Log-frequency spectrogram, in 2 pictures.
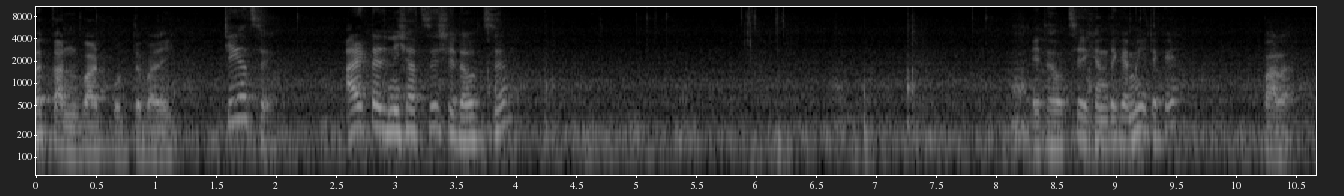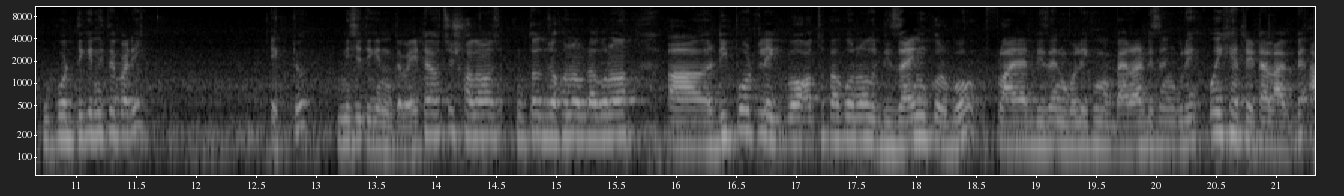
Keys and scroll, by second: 5.9 BackSpace, 6.2 Return.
